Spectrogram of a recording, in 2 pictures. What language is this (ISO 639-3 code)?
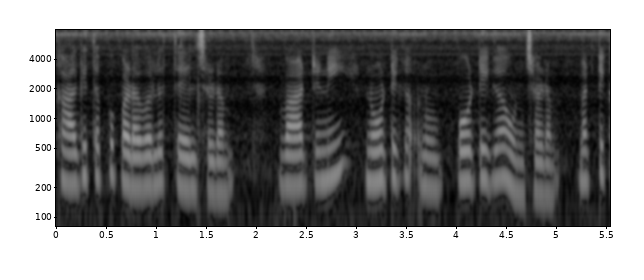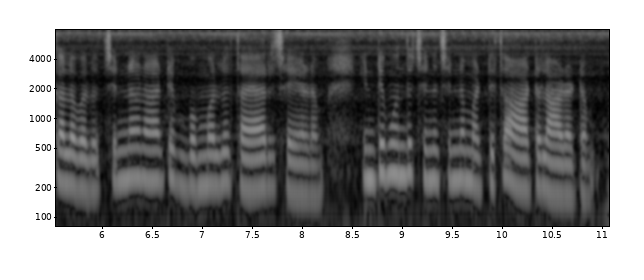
tel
